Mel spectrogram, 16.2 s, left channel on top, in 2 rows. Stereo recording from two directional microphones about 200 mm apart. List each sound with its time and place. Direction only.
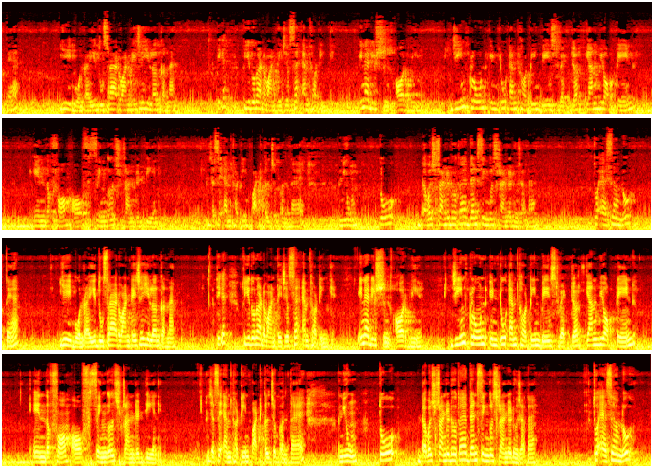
0.7 s a woman's voice: 55° right (ahead or behind)
13.4 s a woman's voice: 55° right (ahead or behind)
